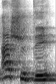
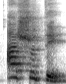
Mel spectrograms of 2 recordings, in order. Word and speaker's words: acheter: Acheter. Geralmente, quando você tem ER no final de uma palavra, de um verbo, você vai pronunciar E. Acheter.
